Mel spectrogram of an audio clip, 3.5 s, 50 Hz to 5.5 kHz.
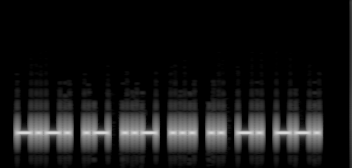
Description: Morse code, heard as a keyed tone, about 25 wpm, 600 Hz. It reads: CAUSING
